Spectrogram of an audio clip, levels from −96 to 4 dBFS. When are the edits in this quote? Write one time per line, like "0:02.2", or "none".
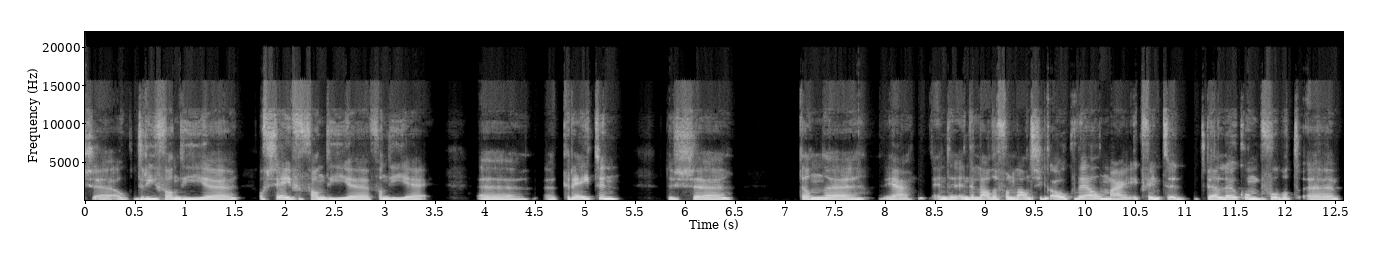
none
